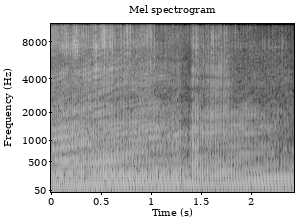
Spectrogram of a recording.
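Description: Two sport motorcycles, a BMW S1000R and a KTM Super Duke, race down a drag strip at a desert rally, their engines roaring loud and close with a steady high-revving drone and a brief dip partway through.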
